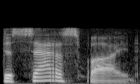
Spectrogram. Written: dissatisfied

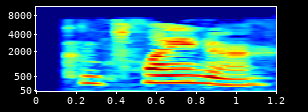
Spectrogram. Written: complainer

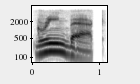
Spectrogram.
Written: greenback

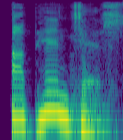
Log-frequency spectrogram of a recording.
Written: appentice

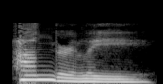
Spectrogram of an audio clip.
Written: hungerly

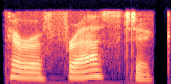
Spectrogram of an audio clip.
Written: paraphrastic

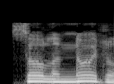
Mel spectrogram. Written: solenoidal

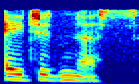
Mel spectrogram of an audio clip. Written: agedness

